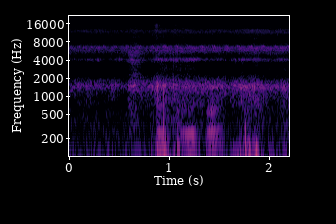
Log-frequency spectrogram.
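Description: Near silence: a faint, steady chorus of night insects such as crickets.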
